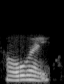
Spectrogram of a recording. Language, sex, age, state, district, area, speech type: Odia, female, 30-45, Odisha, Kandhamal, rural, conversation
